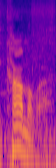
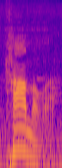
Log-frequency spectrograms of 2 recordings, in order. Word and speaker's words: Kamala: It's supposed to be, I think how she says it, think of caramel, right? Like caramel? Like it's supposed to be Kamala. The wrong way is Kamala, like Kamala.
